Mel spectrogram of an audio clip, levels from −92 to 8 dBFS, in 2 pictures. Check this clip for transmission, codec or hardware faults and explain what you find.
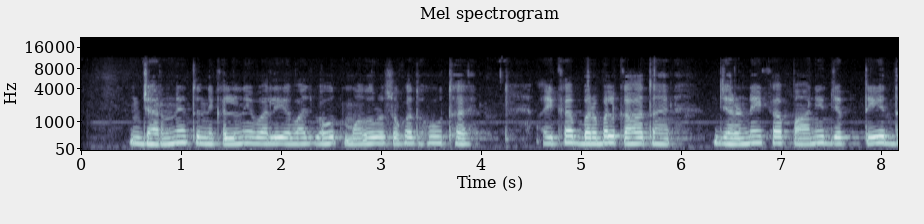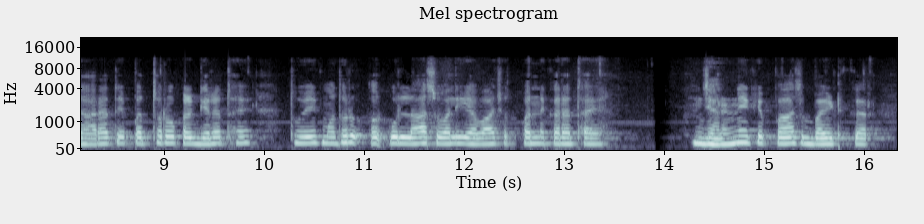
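One fault runs through the whole speech clip: Bluetooth LC3 compression is the likely cause of a plainly audible codec coloration. The speech carries a breathy, grainy edge. The codec cuts the signal into short frames, consistent with 10 ms, and at a rate that fits around 48 kbps it discards much of the upper spectrum and fills the gaps with shaped noise. On a spectrogram the high band looks speckled and diffuse instead of showing clean harmonic striations.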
